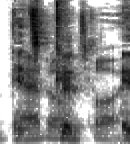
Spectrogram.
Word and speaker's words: Gadot: Is it pronounced Gal Gadot? Gal Gadot. – It's Gadot. – Gadot, right. Gal Gadot.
